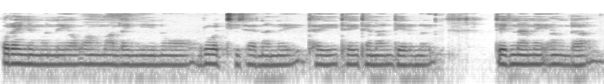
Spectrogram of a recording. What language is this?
Bodo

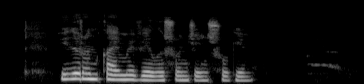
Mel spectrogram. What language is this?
Mari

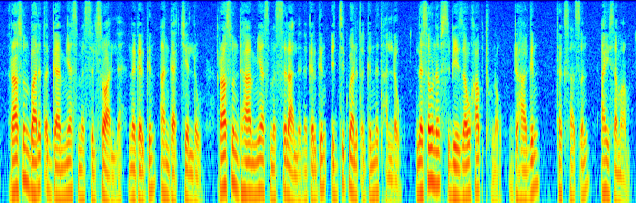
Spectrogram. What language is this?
Amharic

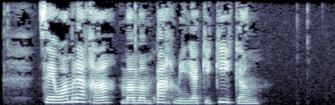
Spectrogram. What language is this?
Corongo Ancash Quechua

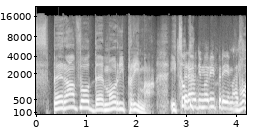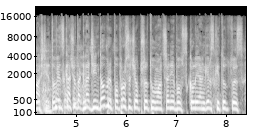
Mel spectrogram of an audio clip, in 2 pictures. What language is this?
Polish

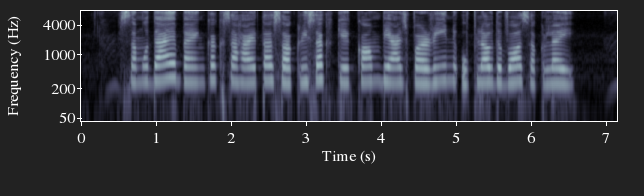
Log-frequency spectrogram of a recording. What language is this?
Maithili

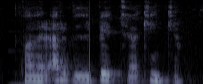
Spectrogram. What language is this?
Icelandic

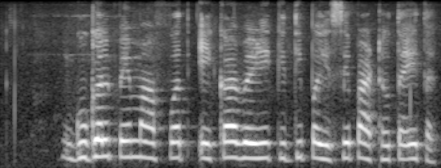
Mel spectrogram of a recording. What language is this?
Marathi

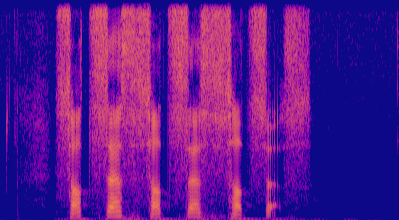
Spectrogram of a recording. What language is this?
Norwegian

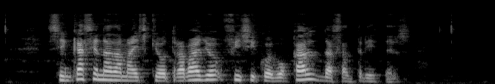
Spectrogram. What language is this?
Galician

